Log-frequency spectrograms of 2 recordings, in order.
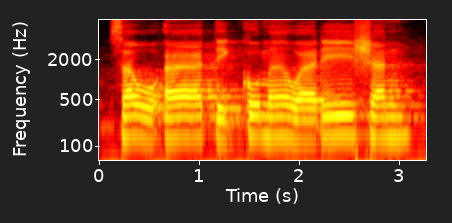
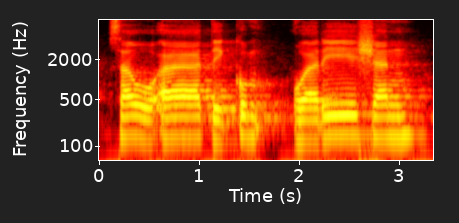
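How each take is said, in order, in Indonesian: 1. Mim dibaca dengan gema memantul. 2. Ada jeda setelah mim. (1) "Tidak boleh dibaca memantul" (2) "Atau ada jeda"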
